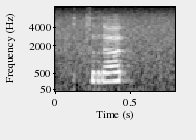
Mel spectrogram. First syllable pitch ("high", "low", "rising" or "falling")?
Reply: falling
